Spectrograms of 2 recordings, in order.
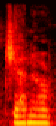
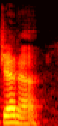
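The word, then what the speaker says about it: Gena: By the way, I thought it was kind of funny because Gina, it's spelled Gina. – Yeah. – Or how you would think Gina is spelled. Mm-hmm. But it's pronounced Jenna. And then it's written by Aaron Kruger, but spelled E-H-R-E-N, not how you think Aaron is spelled.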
